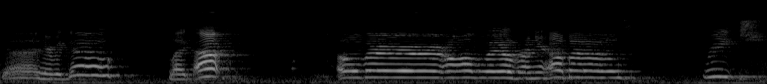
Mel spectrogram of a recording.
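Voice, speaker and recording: Very slow delivery with ordinary pitch variation and audible room echo. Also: woman, extremely high pitch for a woman. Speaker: fitness instructor. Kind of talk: exercise class cues. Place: hall. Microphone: camera far.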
